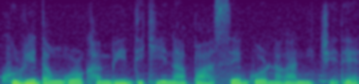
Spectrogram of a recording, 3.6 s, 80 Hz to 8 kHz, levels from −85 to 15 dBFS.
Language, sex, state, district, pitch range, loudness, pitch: Nagamese, female, Nagaland, Kohima, 165-205 Hz, -15 LUFS, 180 Hz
